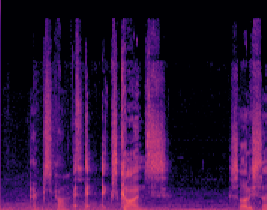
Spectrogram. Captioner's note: scottish accent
